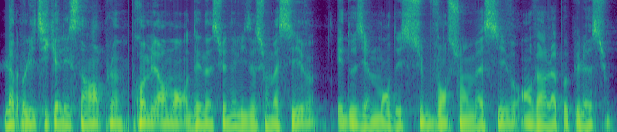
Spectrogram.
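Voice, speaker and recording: Podcast host, young man, rapid loose explainer, lowish mellow voice. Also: steady tone. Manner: explains loosely, fillers like euh and du coup.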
